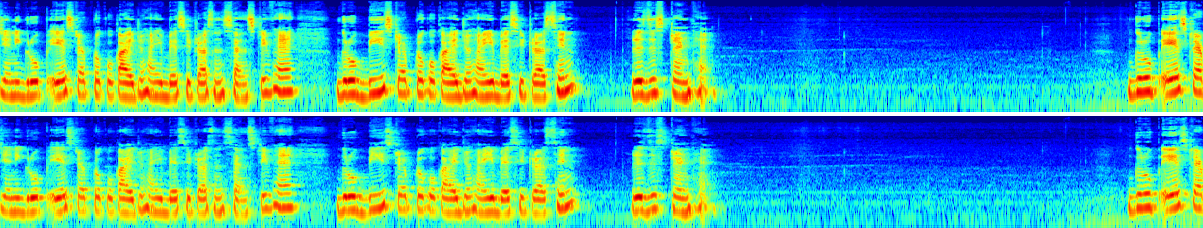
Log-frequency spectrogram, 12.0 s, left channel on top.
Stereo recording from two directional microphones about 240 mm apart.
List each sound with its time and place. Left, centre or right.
0.0 s speech: left
11.3 s speech: left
